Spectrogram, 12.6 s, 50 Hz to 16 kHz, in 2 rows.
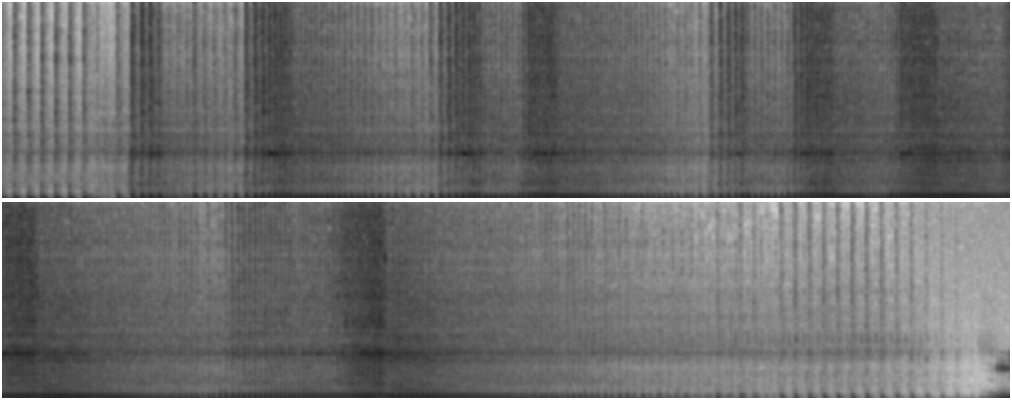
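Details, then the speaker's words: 1985 Honda Big Red 250ES barn-find single-cylinder ATV with a new header and custom stainless muffler replacing the rotted factory one: thumps settling to a steady idle, a few throttle blips, then dying off; clean, healthy exhaust note close to factory. "i am really happy with the way that this sounds the header turned out great as well and it definitely sounds close to factory"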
